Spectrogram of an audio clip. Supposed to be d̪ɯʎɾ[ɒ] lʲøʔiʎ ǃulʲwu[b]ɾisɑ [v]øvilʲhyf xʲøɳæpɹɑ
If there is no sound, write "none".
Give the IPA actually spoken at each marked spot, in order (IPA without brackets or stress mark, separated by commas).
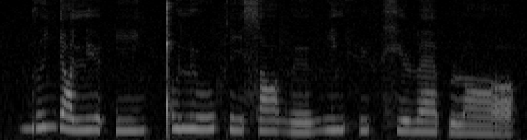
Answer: ɑ, f, v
